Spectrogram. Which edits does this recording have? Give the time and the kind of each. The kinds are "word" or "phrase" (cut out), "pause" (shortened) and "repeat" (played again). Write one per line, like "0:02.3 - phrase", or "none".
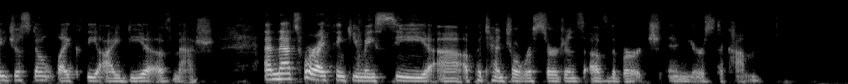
none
